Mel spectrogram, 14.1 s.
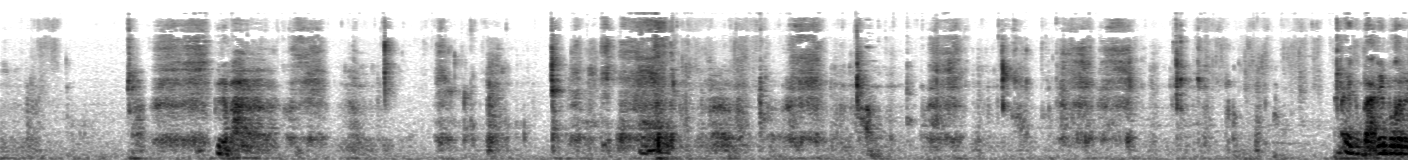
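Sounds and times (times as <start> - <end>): person chewing with mouth smacks: 3.5 - 13.4.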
